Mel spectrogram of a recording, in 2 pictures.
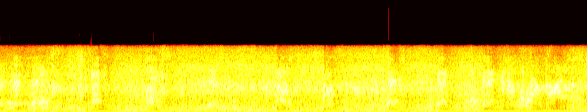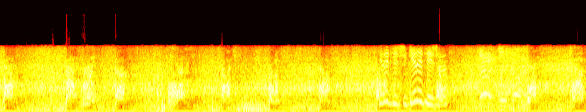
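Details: Cane Corso dogs at play on a spring pole, giving dense, rough, continuous barks and growling bursts with little pause, loud and close throughout.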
